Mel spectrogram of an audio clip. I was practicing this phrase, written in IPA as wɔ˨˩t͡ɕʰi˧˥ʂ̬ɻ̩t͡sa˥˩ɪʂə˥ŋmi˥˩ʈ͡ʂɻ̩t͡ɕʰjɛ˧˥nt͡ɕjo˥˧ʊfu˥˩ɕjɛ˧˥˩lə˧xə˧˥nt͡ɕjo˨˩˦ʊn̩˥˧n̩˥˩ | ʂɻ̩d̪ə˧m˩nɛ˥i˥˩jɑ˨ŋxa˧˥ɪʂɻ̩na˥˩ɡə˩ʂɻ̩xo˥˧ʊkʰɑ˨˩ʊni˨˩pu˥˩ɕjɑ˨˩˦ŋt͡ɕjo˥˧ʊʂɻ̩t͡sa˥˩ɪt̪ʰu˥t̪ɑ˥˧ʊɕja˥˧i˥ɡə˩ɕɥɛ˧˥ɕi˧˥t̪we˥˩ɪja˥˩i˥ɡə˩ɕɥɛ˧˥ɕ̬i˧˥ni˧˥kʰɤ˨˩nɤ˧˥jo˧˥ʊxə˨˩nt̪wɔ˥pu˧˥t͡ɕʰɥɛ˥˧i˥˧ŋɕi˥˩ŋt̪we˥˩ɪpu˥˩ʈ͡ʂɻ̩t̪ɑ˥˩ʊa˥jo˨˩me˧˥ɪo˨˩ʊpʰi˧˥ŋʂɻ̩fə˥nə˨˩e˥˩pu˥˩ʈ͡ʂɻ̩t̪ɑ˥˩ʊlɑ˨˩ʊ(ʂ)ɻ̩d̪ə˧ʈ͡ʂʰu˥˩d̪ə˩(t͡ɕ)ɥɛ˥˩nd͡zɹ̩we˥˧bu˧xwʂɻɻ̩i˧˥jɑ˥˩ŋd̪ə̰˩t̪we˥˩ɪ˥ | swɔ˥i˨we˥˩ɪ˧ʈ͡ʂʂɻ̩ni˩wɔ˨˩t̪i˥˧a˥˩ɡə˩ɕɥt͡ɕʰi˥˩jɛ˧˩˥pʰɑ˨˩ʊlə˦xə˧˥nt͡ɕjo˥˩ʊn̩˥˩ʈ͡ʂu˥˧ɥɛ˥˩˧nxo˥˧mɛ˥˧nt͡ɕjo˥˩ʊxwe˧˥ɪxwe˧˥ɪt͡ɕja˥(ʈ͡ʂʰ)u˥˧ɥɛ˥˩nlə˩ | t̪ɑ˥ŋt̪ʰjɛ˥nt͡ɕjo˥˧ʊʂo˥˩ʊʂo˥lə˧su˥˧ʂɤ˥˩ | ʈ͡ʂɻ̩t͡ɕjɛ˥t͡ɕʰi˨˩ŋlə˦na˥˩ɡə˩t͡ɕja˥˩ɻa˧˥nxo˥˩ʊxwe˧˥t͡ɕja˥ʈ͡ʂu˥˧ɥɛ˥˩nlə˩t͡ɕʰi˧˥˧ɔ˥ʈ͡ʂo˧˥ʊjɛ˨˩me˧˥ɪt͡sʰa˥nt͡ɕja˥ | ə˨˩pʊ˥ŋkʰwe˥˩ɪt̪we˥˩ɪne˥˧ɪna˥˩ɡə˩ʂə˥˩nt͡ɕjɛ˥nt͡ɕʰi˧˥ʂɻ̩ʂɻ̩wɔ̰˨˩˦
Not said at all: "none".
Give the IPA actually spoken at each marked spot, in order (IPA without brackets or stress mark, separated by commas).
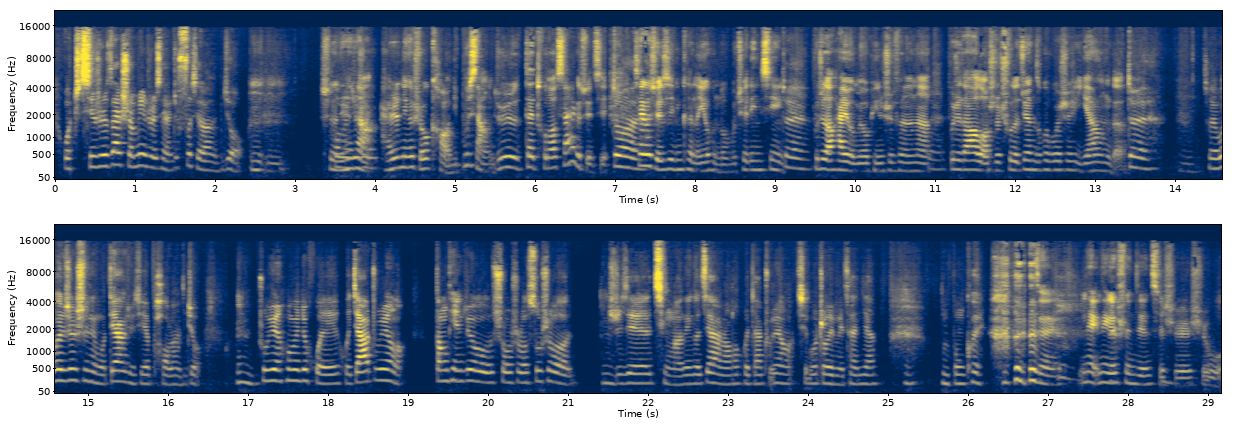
ʂ, t͡ɕ, ʈ͡ʂ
